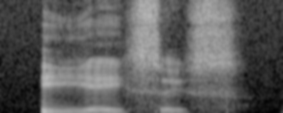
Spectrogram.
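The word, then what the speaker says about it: Iesous: Do you know that Jesus in there is the Greek word Iesus. Iesus is how it's pronounced.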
